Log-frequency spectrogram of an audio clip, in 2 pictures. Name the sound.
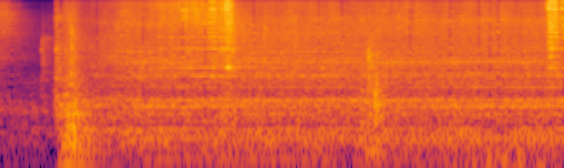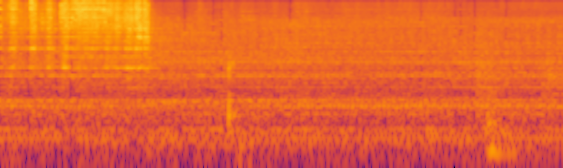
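bandsaw cutting pork ribs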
